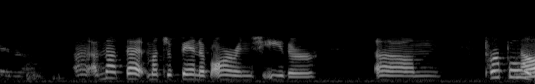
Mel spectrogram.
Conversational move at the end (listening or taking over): taking over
